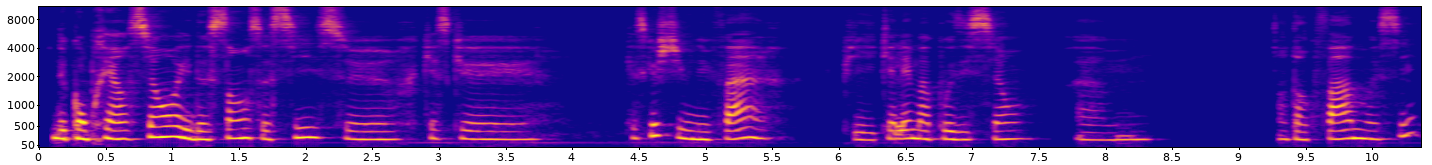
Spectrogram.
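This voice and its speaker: A woman in her thirties, originally from Vietnam, leads a spiritual sharing circle in an unhurried, meditative way. Her voice is soft and dark in tone, and her pitch stays level and even. She hesitates often and repeats words as she searches for them. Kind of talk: spiritual talk to an online audience.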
